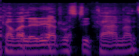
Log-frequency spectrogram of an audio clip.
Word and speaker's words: Cavalleria Rusticana: Yeah, Cavalleria Rusticana to start with.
